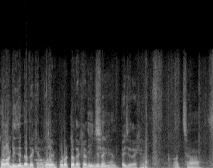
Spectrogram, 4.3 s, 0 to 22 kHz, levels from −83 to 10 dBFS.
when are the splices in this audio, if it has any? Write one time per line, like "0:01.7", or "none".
0:01.0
